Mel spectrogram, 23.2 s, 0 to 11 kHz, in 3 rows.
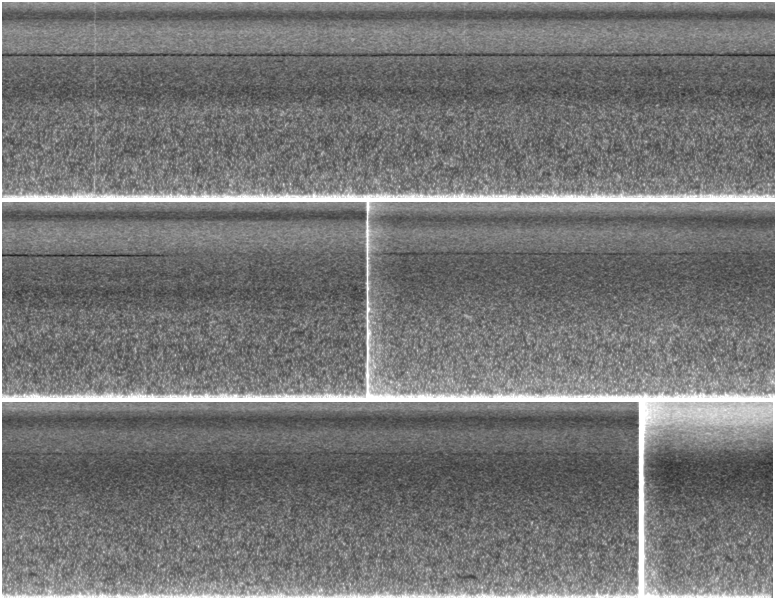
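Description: Steady roar of a waterfall's falling and rushing water. The sound breaks off briefly twice, about 11 and 22 seconds in.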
